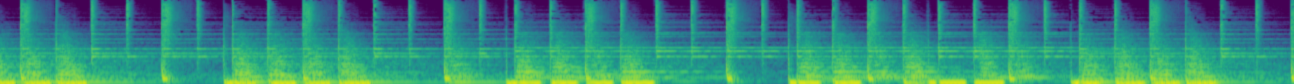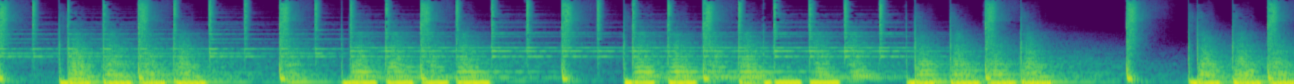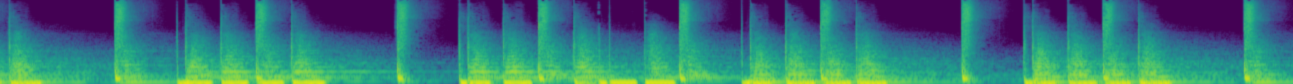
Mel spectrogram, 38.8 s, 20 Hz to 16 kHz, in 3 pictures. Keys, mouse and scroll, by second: 1.2-6.1 drag, 6.4 click, 7.0-7.3 scroll down 2, 8.1-8.7 scroll up 3, 9.0 click, 9.8 click, 10.8 click, 11.7-13.5 drag, 13.9-14.5 scroll down 3, 15.6 space, 18.4 ctrl+d, 20.5-27.0 ctrl+drag, 27.3 ctrl+space, 32.2 ctrl+d, 33.4 click, 35.0-37.8 ctrl+drag.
